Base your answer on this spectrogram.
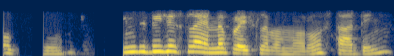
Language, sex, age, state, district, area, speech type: Tamil, female, 30-45, Tamil Nadu, Chennai, urban, conversation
